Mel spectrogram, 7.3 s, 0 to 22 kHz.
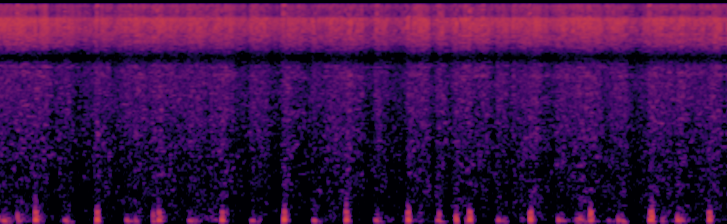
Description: In This Video I recorded my heartbeat over 3 minutes thumping pretty hard.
